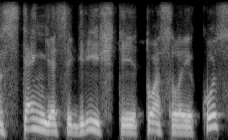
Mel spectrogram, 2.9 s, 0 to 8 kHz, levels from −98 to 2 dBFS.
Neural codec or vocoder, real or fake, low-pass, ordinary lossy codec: none; real; 7.2 kHz; Opus, 32 kbps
